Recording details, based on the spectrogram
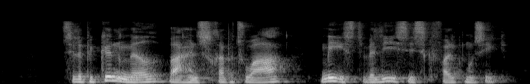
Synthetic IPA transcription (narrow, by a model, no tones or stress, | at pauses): t͡sʰe̝læb̥e̝ɡ̥øn̰əmeð̞ˠʋɑ̈ɦænsʁɛpʰæɐt͡sʰuɑ̈ː | me̝̰ːsd̥ʋælḭːsisɡ̥fɒ̽lɡ̥əmusiɡ̥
